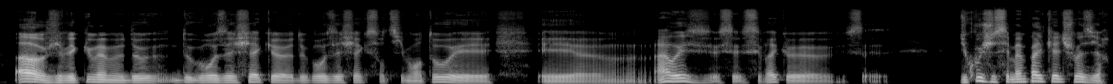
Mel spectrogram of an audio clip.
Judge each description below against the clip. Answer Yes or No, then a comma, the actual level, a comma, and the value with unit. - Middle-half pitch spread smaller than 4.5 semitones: No, average, 4.8 semitones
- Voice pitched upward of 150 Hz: No, very low, 95 Hz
